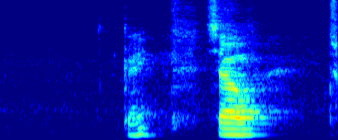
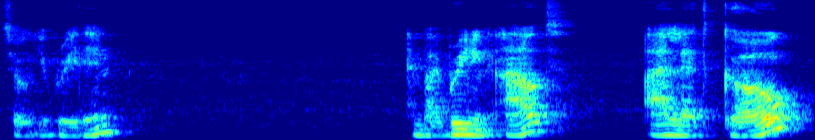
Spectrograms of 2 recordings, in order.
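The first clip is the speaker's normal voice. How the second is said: calm and soft; 4 dB quieter than usual. Shown as a demonstration. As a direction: ease into the out-breath. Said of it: "how does it feel inside".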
